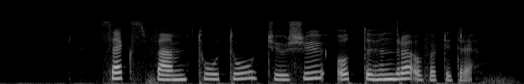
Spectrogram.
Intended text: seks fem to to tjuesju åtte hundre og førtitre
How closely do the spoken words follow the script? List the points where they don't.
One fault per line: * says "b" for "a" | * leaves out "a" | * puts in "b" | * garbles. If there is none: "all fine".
all fine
